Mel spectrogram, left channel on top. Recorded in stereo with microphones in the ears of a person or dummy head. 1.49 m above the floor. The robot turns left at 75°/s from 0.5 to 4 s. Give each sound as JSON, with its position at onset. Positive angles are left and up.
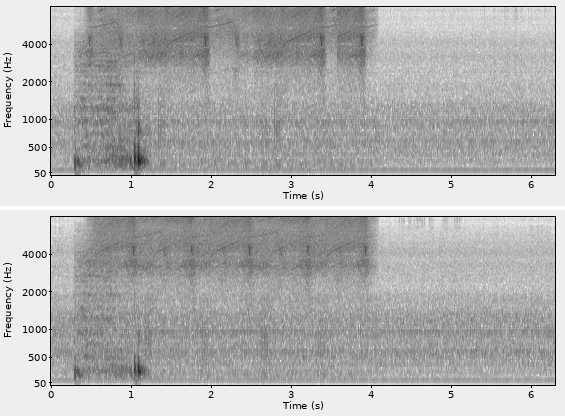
{"t": 0.3, "sound": "a drawer", "side_deg": -10}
